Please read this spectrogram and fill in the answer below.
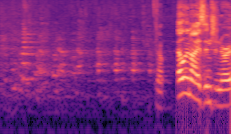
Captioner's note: audience laughs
